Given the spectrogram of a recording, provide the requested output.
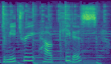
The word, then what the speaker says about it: Dimitri Halkidis: And we are happy to welcome as our guest on this episode, Dimitri Halkidis.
